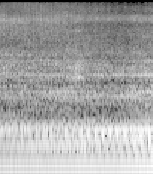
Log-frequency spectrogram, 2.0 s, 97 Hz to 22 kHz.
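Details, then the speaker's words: 3D print shop three-phase converter idler motor switching on after the wiring box was closed: a steady electric hum rising quickly as it spins up and settles, starting within 2 seconds as specified. A normal start. "the motor kicks right up just like it's supposed to they say it should start within 2 seconds and it did starts immediately so I can feel her humming and running"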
